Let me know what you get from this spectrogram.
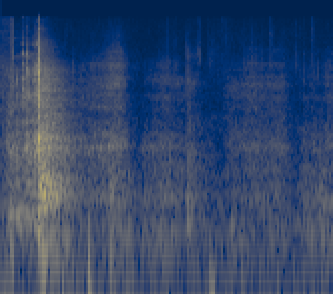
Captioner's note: concentrated breathing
